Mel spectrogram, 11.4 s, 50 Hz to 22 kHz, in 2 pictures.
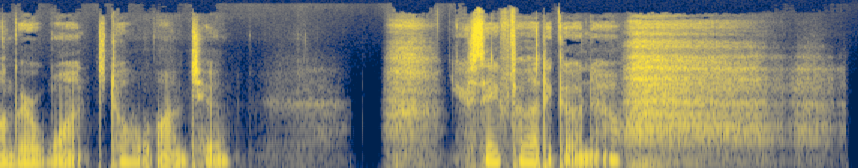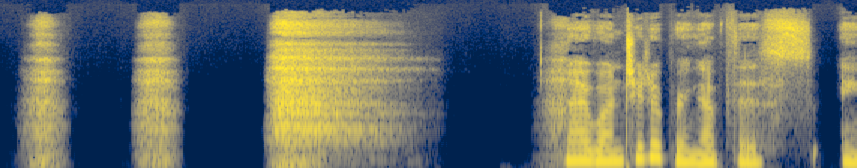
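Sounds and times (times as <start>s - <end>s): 
speech: 0.0s - 1.6s, 2.6s - 4.5s, 9.5s - 11.4s
slow deliberate breathing during guided breathwork: 1.7s - 3.0s, 4.2s - 8.7s.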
